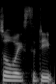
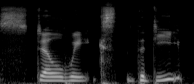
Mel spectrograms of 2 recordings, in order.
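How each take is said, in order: First: The title is said in a plain accent. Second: The title is said in a Scottish accent. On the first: "I won't keep it up for the whole thing" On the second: "You gotta say it in a Scottish accent because it's very Scottish"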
